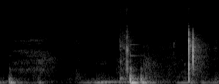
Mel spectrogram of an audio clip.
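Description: Cooked rice being shaken out of a plastic bottle into a glass dish: a soft rustle near the start, then two sharp knocks, a little over a second in and near the end, as the bottle taps against the dish.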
